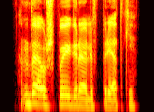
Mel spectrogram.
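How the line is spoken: Nervous snort. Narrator (Russian): нервно хмыкнул Кайл

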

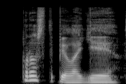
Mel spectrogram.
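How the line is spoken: Calm correction, fortune-teller. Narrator (Russian): спокойно поправила меня ворожея

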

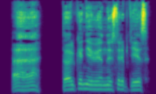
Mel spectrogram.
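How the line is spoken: Short laugh. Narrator (Russian): хохотнул Алекс

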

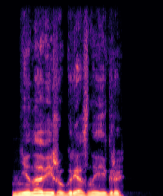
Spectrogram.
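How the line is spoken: Angry. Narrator (Russian): зло произнес Грен

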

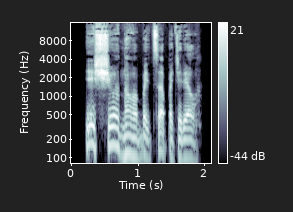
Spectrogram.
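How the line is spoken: Sighing. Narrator (Russian): вздохнул я

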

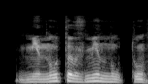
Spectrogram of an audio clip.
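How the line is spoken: Stern repetition. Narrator (Russian): строго повторил Рэмбо

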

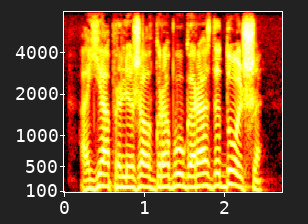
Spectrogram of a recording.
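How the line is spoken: Growling. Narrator (Russian): рыкнул Стил

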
